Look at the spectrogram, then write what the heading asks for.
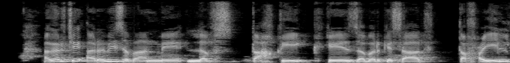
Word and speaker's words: تحقیق: اور بولا جائے گا تو اس کا اردو تلفظ درست ہوگا، یعنی تحقیق نہیں تحقیق۔ بعض مدرسے والے ہا کو بھی خوب حلق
